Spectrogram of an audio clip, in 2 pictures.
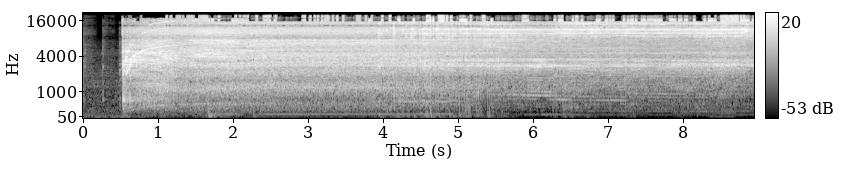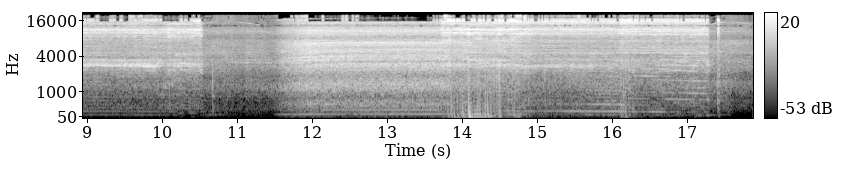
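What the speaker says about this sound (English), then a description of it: "So I'm going to whack it off with my Grinder." A cut-off grinder slices through a short metal rod, a loud, steady high-pitched grinding whine that runs continuously with a brief dip partway through before resuming, with no talking.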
